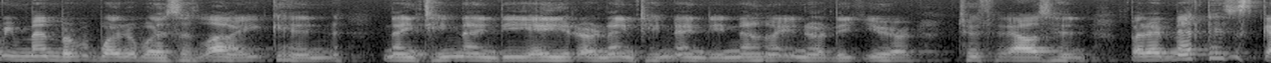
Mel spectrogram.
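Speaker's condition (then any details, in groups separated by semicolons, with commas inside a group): Essential tremor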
